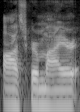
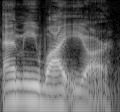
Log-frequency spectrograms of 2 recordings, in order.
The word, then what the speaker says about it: Oscar Mayer: I'm when I spell it and when I say it, I'm still going to say Oscar Mayer, Meyer. It is actually spelled Mayer.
